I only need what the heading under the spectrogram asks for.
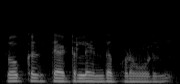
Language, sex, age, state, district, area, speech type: Tamil, male, 18-30, Tamil Nadu, Nagapattinam, rural, read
